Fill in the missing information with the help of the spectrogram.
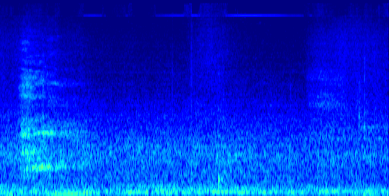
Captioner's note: sighing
